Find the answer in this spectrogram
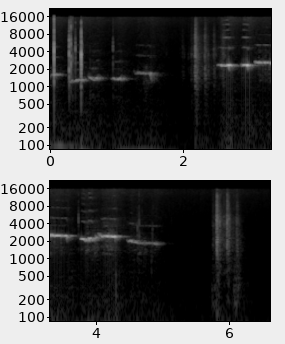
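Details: Hungry cockatiel whistling a song of sliding tonal notes, starting with short low whistles and then a longer held, wavering phrase, ending with brief noisy bursts.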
